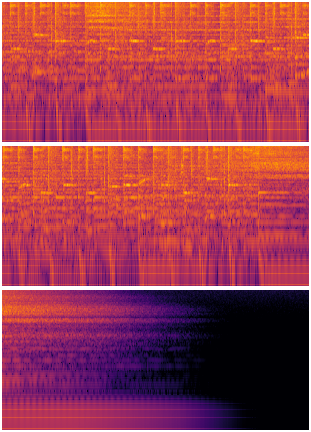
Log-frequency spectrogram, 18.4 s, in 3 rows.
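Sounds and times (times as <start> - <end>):
uplifting folk music: 0.0 - 14.1.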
